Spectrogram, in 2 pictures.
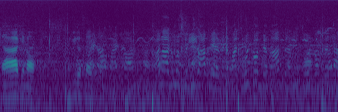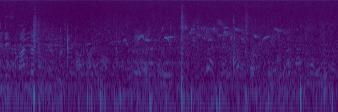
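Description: Young men shout and call out to each other across an open field outdoors.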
